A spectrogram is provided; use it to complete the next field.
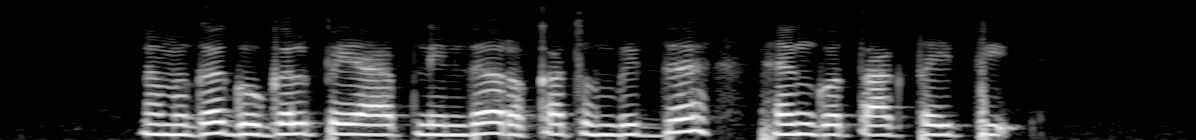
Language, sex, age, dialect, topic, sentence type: Kannada, female, 41-45, Dharwad Kannada, banking, question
